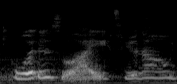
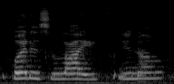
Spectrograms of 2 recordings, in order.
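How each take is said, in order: First: Slow, louder, higher outcry; anguished cry. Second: A hushed, lost question; wondering in grief. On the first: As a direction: throw the question at the sky. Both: Real, not acted. Grieving, asking aloud.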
